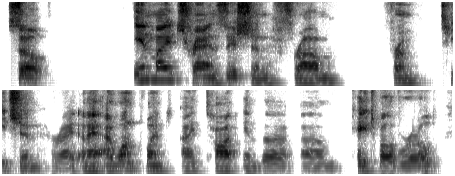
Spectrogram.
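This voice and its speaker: This community college vice president from Guyana talks slowly and with animation in a mid-range voice. He reflects aloud during an interview conversation, frequently starting his thoughts over.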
